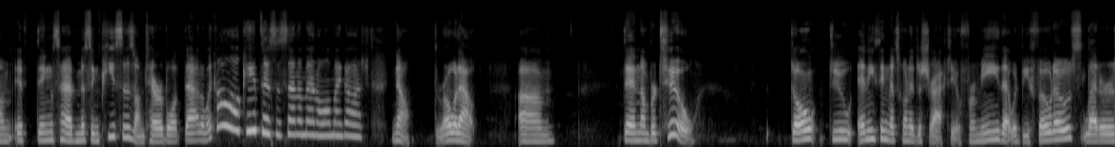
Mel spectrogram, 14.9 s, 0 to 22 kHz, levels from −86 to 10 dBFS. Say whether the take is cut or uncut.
cut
